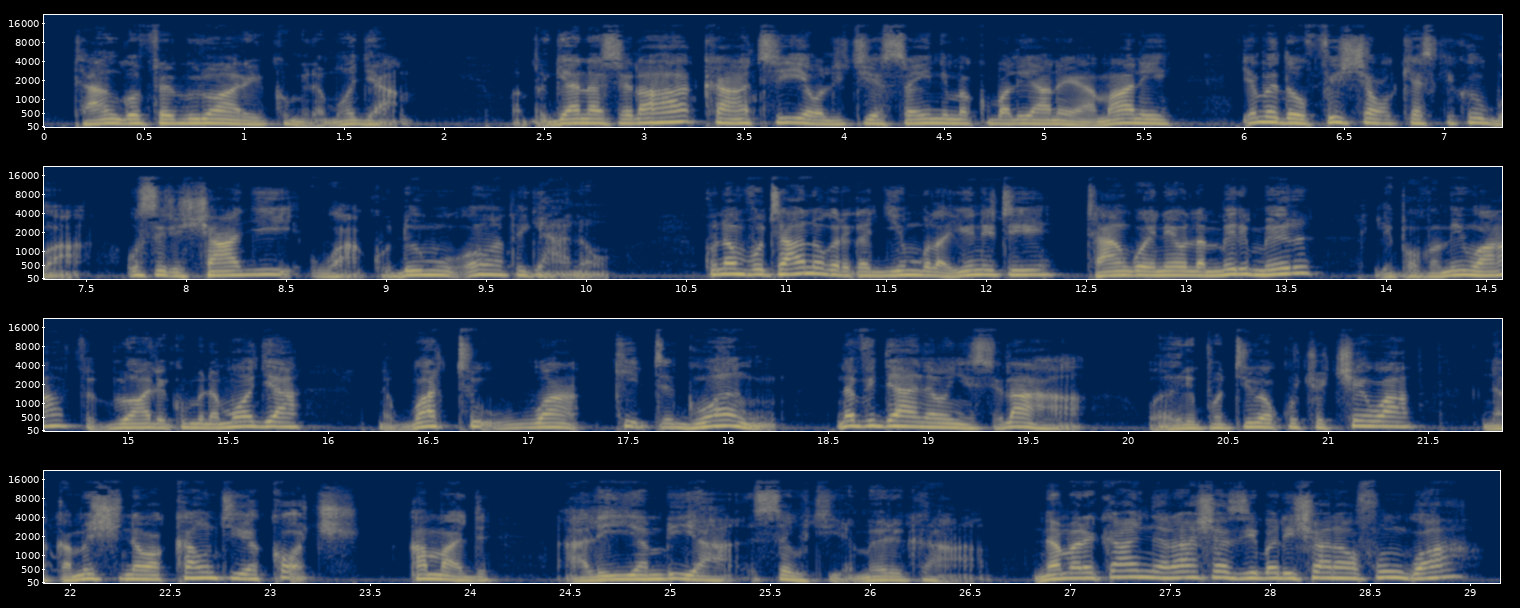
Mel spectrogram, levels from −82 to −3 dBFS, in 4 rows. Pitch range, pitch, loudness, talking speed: 125-165 Hz, 150 Hz, -29 LUFS, 125 wpm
